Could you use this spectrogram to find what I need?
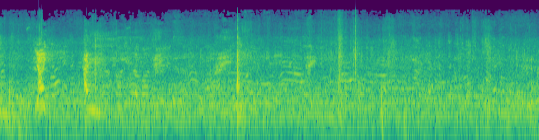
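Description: A crowd chatters outdoors.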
